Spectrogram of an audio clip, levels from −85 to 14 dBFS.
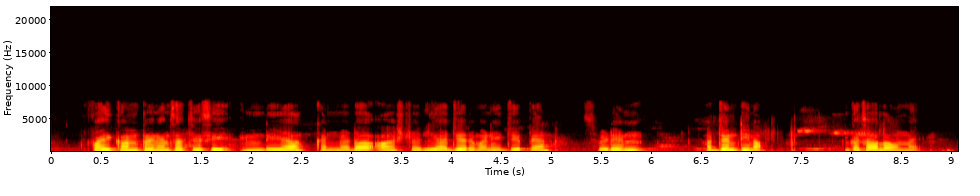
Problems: background sounds at intervals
